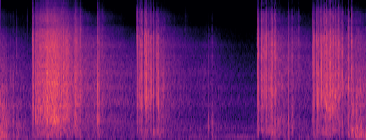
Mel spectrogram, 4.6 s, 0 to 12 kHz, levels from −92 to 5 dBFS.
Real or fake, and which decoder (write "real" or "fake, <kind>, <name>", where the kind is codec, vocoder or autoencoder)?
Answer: fake, autoencoder, DAC-VAE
